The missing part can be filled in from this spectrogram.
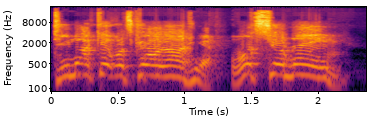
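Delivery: loud, slightly high. Asking another player their name in character: a bit loud. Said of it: "You were a bit loud".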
